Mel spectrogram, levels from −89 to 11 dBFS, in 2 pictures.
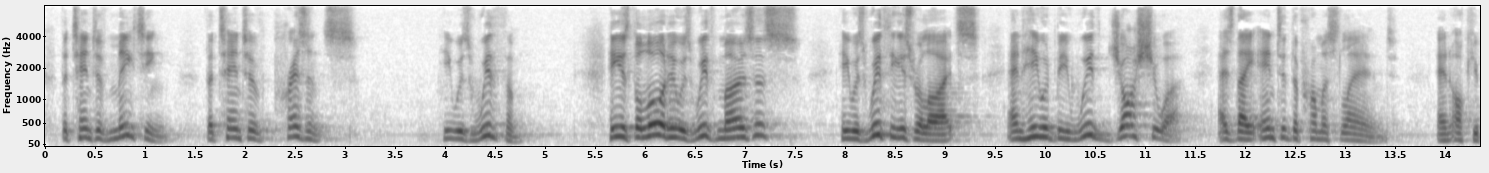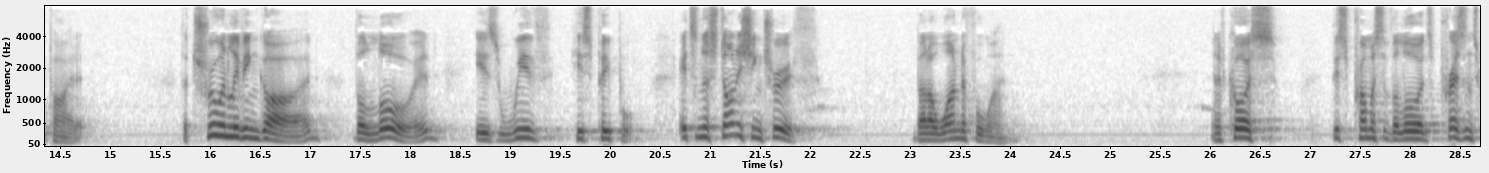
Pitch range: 135-190 Hz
